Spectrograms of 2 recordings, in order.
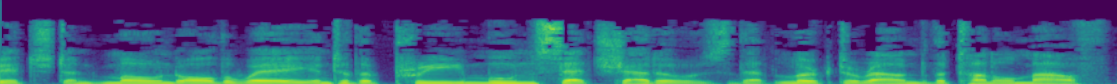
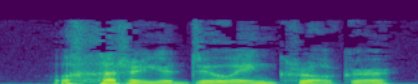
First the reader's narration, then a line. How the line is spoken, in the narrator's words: One Eye asked with suppressed laughter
